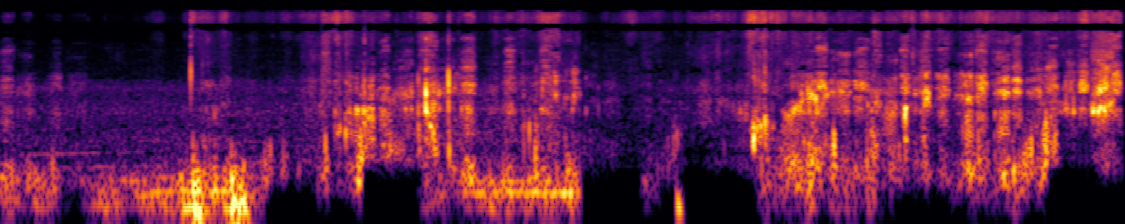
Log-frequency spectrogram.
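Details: Playful tussle between a French Bulldog and a Great Dane over a ball, with intermittent low growls, huffs and snorts separated by brief pauses, plus scrabbling noise throughout.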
